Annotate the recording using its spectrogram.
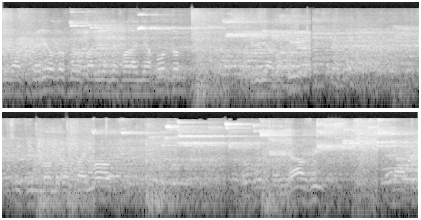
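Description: Basketball game on a wooden indoor court: a ball bouncing, short high sneaker squeaks on the floor, and players' voices calling out now and then, all echoing in a large hall.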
